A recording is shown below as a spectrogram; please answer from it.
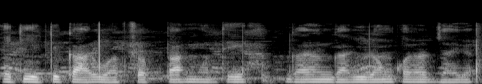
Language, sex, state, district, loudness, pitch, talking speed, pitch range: Bengali, male, Tripura, West Tripura, -19 LUFS, 115 Hz, 135 wpm, 110-115 Hz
